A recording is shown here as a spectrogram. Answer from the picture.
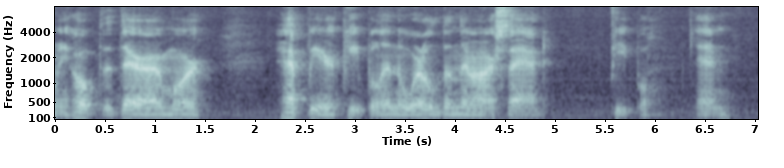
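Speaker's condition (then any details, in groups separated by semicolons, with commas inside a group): Cerebral palsy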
